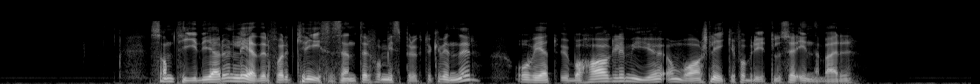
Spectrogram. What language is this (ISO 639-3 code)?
nor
